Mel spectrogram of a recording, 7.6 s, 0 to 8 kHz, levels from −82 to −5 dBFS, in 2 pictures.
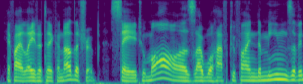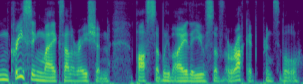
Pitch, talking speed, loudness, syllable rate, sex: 135 Hz, 220 wpm, -19 LUFS, 6.2 syllables/s, male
